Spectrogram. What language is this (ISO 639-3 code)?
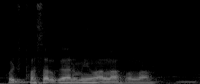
bho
